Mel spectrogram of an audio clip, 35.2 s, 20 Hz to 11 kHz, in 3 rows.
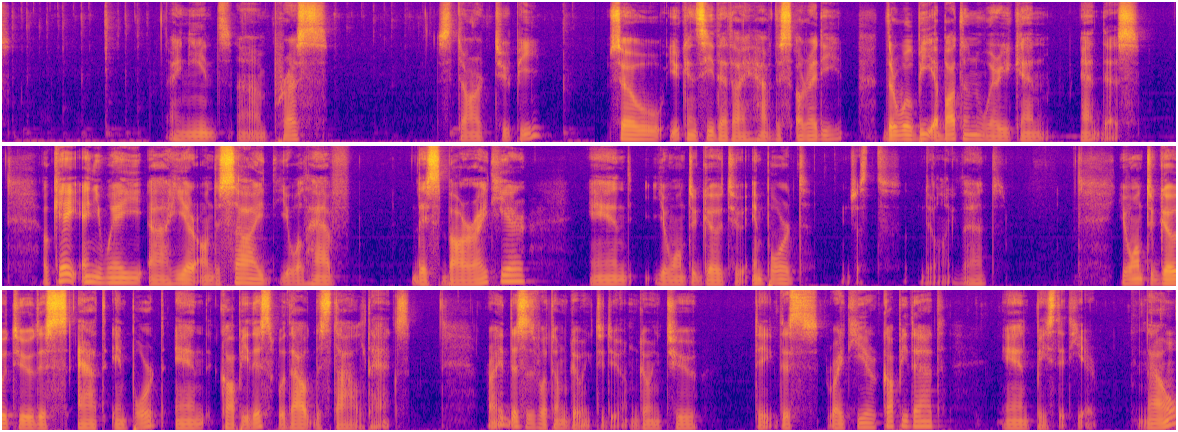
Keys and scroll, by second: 1.0 space, 3.0 space, 4.4 space, 31.6 ctrl+c, 32.6 ctrl+v, 33.2 ctrl+s, 34.7 ctrl+s.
